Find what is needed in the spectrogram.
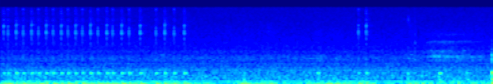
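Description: Computer mouse clicking: a quick, even run of clicks for about two seconds, then a few single clicks, as the tuning step buttons of a web SDR are pressed repeatedly. A low steady hum lies underneath.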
